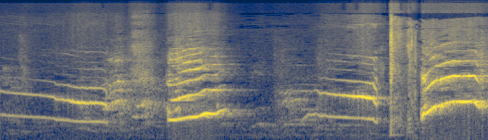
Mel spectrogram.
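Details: A house cat gives a string of drawn meows, the first falling gently and the others louder with rising-then-falling wails, ending with a sudden sharp bump and a final strained yowl.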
